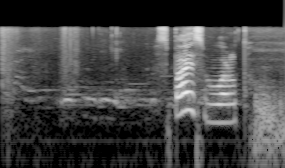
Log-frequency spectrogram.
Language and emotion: Russian, neutral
